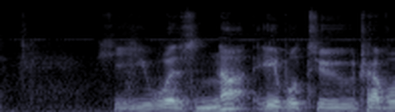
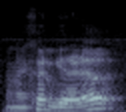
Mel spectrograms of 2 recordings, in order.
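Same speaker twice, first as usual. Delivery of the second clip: usual speaking voice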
